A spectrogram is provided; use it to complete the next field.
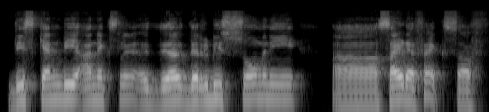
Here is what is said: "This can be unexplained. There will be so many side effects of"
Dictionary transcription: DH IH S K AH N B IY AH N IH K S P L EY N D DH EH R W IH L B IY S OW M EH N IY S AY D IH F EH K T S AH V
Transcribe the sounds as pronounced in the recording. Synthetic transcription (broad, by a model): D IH S K AH N B IY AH N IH K S L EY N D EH R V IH L B IY S OW M EH N IY S AY D IH F EH K T S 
